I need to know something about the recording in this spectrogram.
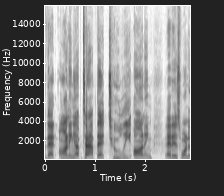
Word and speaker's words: Thule: of uh pronunciations uh most of us look at that here in the states and call it thule but that's thule thule like the uh think like the swedish chef you know what i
